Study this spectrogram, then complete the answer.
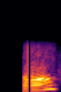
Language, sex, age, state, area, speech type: Gujarati, female, 30-45, Gujarat, urban, conversation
